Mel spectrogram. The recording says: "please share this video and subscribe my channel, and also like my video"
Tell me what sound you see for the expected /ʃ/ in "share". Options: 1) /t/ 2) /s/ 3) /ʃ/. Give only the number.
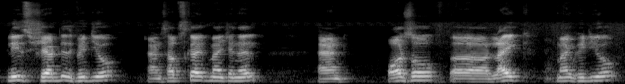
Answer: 3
